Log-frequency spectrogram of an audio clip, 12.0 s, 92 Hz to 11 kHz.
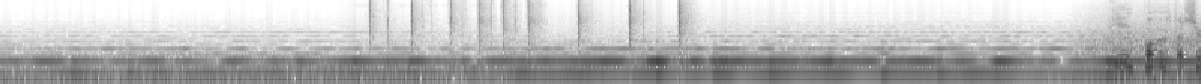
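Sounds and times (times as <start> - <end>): typewriter keys clicking: 3.6 - 7.0
ambient music drone: 6.5 - 11.8.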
